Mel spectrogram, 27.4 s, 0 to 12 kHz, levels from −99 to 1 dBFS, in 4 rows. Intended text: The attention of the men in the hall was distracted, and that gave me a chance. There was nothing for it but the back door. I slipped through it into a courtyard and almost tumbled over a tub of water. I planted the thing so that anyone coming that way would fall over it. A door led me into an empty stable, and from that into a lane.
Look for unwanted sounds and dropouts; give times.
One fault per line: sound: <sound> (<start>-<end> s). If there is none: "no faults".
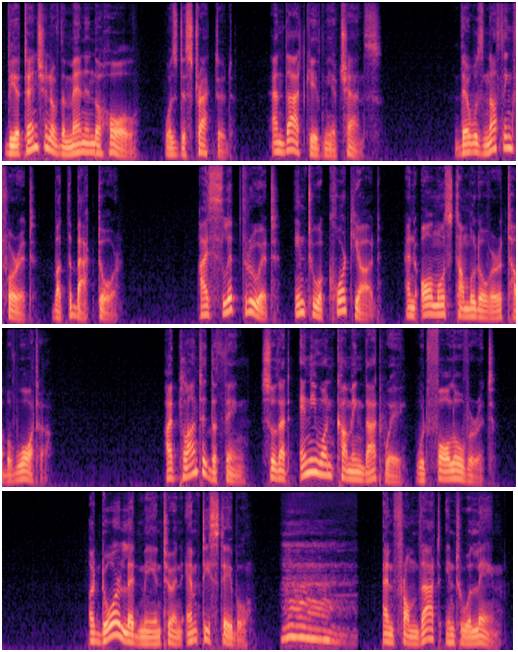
sound: sigh (24.3-25.3 s)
